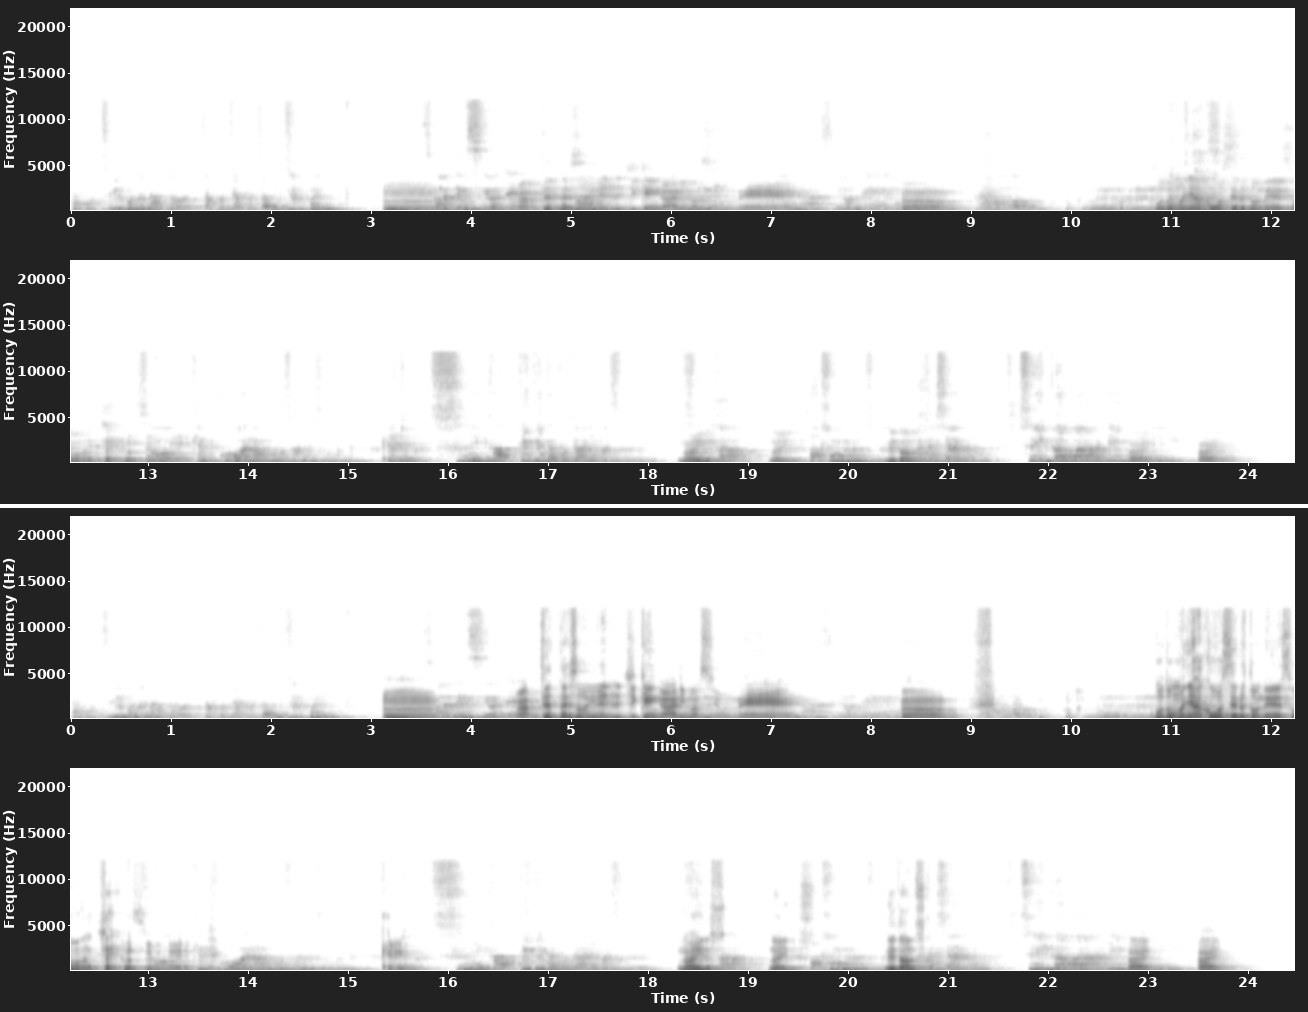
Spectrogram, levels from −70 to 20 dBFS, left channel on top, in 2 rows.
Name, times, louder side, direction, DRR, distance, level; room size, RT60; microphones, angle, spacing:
voice 1, 0.0-2.6 3.6-4.7 5.0-5.3 6.2-6.7 7.1-8.5 9.0-9.7 10.1-11.2 11.5-11.6 13.0-18.0 18.5-18.9 19.6-20.4 20.7-21.4 21.7-23.3, equal, 65° left, 0 dB, 1.1 m, -40 dB
voice 2, 3.1-3.7 4.4-7.3 8.3-9.2 9.9-10.0 10.8-13.3 15.3-15.6 18.3-18.7 19.2-19.6 20.4-20.9 22.8-23.0 23.5-23.8, right 7 dB, 85° right, 14 dB, 0.3 m, -28 dB
7.2 x 3.9 x 3.6 m, 0.85 s
head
